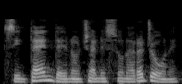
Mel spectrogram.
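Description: A tense young nobleman from a storybook reading, pleading yet cold and guarded, read by a woman in her own low, husky voice. There is little change from the narrator's natural sound. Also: normal speed, a little mellow. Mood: strained.

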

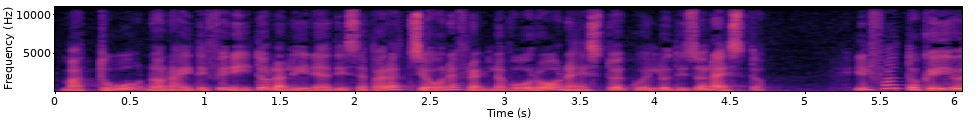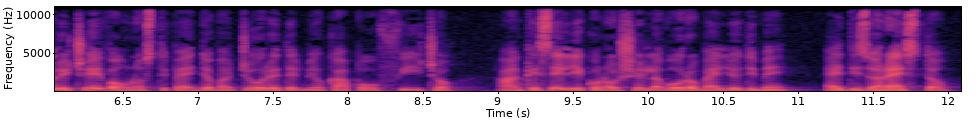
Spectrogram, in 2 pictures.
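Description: A woman voicing an easygoing, worldly male nobleman who speaks calmly and teases in an audiobook reading. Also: low-pitched, a little fast. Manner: calm, teasing.

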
